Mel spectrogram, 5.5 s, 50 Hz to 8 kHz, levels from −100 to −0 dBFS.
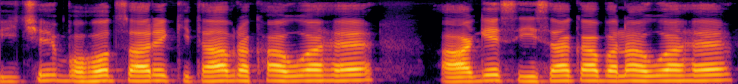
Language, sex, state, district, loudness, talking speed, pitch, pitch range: Hindi, male, Jharkhand, Deoghar, -16 LUFS, 140 wpm, 180 Hz, 170-185 Hz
